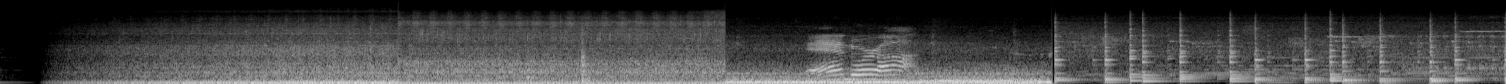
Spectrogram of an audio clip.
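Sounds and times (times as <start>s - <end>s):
large engine rumbling: 0.4s - 10.6s.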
